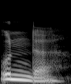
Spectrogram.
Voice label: "under", Anglo Saxon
